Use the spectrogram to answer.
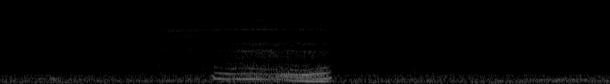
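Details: Dog that recently began snoring loudly, asleep: one loud rattling, whistly snore over steady background hiss.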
